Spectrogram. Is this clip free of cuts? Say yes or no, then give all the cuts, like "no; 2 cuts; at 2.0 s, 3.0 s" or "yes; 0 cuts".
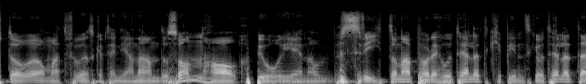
yes; 0 cuts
